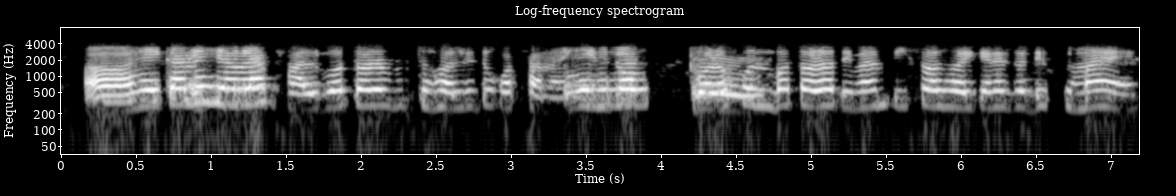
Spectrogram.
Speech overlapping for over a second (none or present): none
